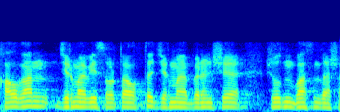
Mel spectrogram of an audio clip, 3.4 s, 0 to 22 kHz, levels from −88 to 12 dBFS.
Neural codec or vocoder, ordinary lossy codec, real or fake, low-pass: codec, 16 kHz in and 24 kHz out, 1 kbps, XY-Tokenizer; Opus, 24 kbps; fake; 5.4 kHz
